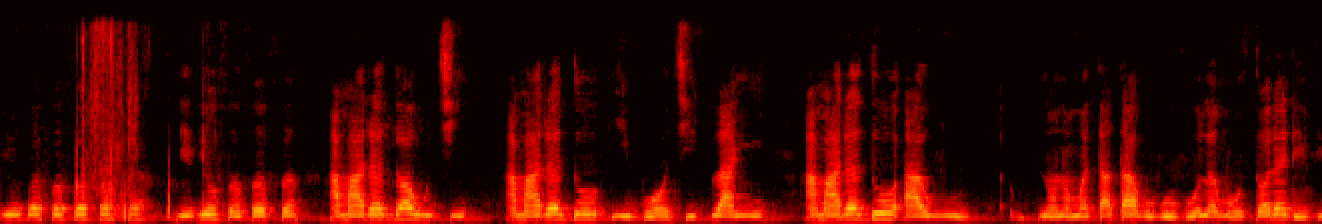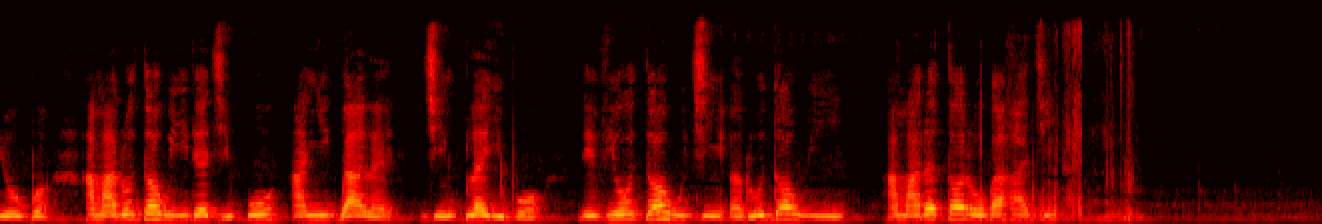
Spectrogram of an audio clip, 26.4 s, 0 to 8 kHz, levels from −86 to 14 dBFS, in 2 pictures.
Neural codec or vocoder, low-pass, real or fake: none; 7.2 kHz; real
